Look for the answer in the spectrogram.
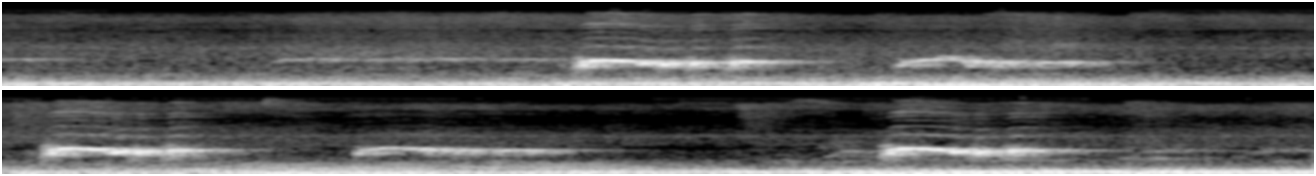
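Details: Local zebra dove calling at night: a series of short, clear cooing notes, each sliding up and then holding level, given roughly once a second, over a steady low rumbling hum.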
